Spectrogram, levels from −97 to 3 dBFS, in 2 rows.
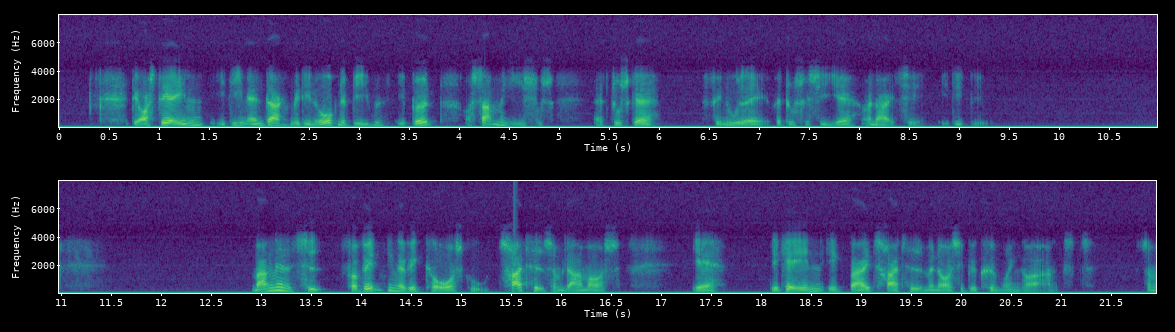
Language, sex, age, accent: Danish, male, 60-79, native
